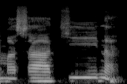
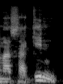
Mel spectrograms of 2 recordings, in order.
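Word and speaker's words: المساكين: shadaqatu lil fuqara'i wal masakin. Wal masakin. Nah, orang itu tadi membacanya mursalan. Jadi mengabaikan panjangnya. Jadi umpamanya saiki contohnya umpamanya inna masadaqatu lil fuqara'i wal masakin. Nah, ini enggak merubah makna.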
